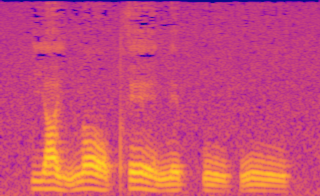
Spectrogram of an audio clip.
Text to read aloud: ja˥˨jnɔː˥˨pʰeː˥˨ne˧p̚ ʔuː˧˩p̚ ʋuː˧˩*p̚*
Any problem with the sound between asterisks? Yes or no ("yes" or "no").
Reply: no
